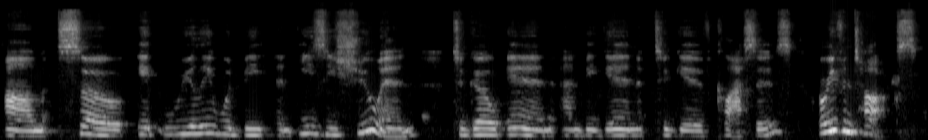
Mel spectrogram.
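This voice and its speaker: Low-voiced woman minister. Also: animated, rough recording. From Haiti. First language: French. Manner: earnest, halting with fillers and restarts. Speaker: guest minister. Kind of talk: casual interview chat.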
